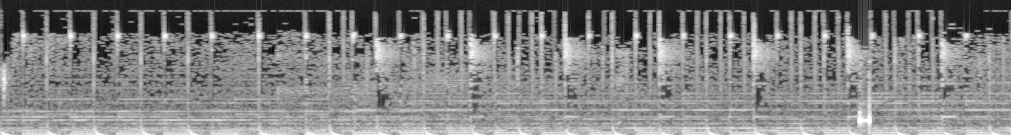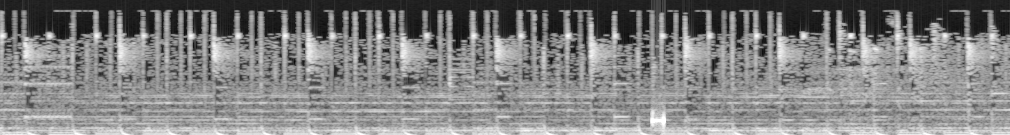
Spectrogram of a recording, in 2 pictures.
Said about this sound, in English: That's the Bermuda ringtone.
